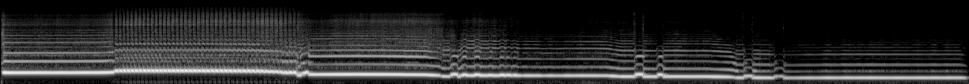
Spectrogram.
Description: EF wild flute; Big Fish Audio - Didgeridoo and Other Primitive Instruments

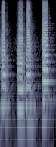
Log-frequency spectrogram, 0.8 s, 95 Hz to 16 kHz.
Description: Horns, 120BPM; 90 s Sample CDs; Zero-G; Phantom Horns

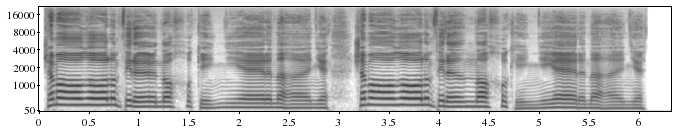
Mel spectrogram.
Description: GAELIC, World Voices; ILIO; Vocal Planet

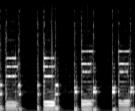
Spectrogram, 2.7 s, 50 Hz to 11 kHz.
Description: Roots Reggae, B-3; Sounds Good - Roots Reggae

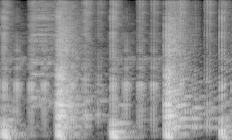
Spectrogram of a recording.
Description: LOOP, TECHNO; TECHNO-BOX; ELEC-LOOPS

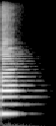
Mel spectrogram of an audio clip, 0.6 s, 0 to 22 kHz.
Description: STAC D3, Orchestra; Best Service; Peter Siedlaczek's Advanced Orchestra

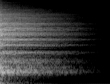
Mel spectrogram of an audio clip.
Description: hat, drum; Masterbits - Total Zone

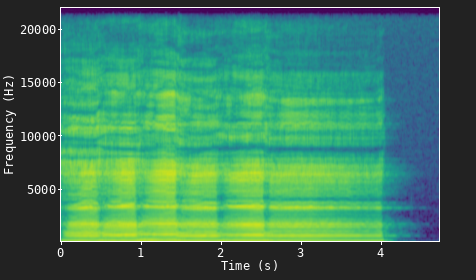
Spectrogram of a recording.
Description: Rhythmic A

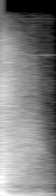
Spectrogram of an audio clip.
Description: CLAP, Dance Drums

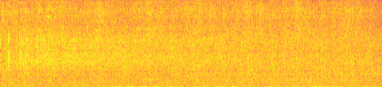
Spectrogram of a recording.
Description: EURO TECHNO, loop; Sonic Foundry (Sony Creative Software) - Future Retro Dance Excursions

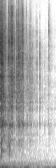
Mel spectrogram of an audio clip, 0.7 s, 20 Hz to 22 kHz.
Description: COW RATTLE; AM IND PERC; AKAI S6000 CD-ROM - WorldSounds

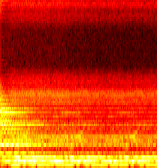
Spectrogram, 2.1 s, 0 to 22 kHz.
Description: CHRIST C5, Choir; USB Soundscan vol.28 - Choir Acoustic & Synth; AKAI

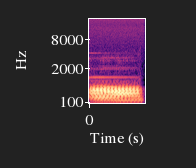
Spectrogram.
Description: Talk Box AH

